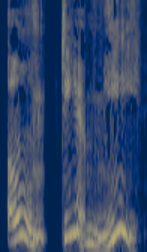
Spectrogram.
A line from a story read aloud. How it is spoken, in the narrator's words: he cried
